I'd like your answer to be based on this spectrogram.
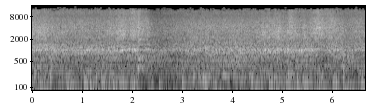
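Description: A vacuum cleaner drones loudly and steadily at close range while it is used to clean car wheel arches, with no speech.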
